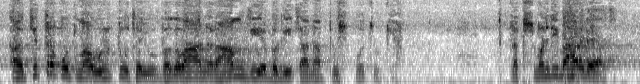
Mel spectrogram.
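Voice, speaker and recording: A man giving a devotional storytelling discourse, moving between soft murmured asides and loud raised exclamations, now and then singing verses slowly. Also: fairly high pitch, big-room sound, a little hiss or hum, poor audio. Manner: slowly sings scripture verses. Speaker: spiritual storyteller.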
